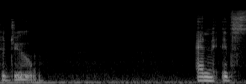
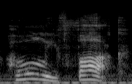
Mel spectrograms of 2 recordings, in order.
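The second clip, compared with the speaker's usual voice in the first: drawn-out, higher exasperation; overwhelmed; 4 semitones higher, much slower than usual. Retold or imitated. Streamer reacting to endless follower demands, overwhelmed. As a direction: stretch it out slowly, overwhelmed by demands. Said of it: "And I'm just like".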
